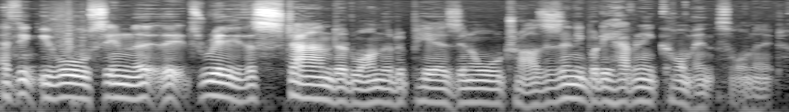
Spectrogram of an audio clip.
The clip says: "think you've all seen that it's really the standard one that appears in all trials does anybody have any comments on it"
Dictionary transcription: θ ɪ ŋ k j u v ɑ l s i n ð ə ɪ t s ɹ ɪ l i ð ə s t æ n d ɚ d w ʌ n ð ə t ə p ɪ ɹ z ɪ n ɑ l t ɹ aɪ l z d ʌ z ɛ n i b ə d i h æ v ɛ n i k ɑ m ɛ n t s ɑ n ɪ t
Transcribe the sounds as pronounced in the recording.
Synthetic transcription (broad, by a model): θ ɪ ŋ k j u v ɑ l s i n ð ə ɪ t s ɹ ɪ l i ð ə s t æ n d ɚ d w ʌ n ð ə t ə p ɪ ɹ z ɪ n ɑ l t ɹ aɪ l z d ʌ z ɛ n i b ə d i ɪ v ɛ n i k ɑ m ɛ n t s n ɪ t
